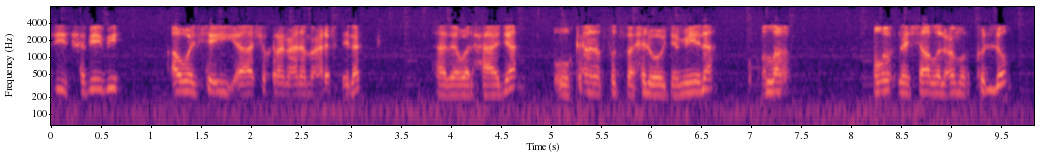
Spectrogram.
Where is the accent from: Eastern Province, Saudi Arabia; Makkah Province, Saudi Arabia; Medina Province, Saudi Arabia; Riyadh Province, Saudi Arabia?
Makkah Province, Saudi Arabia; Jeddah; وانا من جده.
